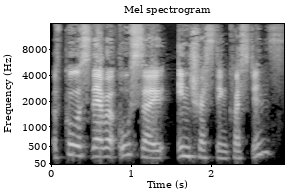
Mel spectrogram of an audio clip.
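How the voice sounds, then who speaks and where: A woman's voice: fairly high pitch, normal speed, a bit bright, rough recording. A woman hosting a podcast, welcoming and interviewing guests. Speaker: podcast host.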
